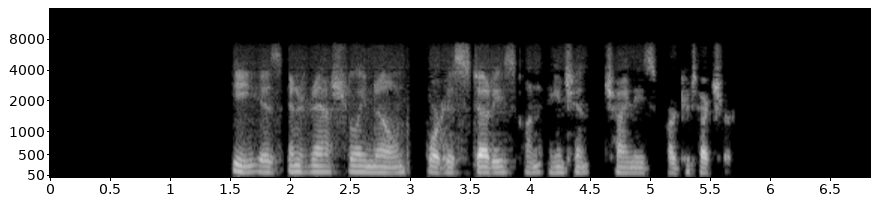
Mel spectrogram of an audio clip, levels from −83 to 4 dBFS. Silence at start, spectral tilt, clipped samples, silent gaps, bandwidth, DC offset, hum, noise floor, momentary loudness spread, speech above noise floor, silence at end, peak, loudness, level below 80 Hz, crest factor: 1.55 s; -5.5 dB/octave; under 0.1%; 3.06-3.10 s, 4.53-4.63 s; 7.6 kHz; under 0.1%; none; under -90 dBFS; 9 LU; over 66 dB; 1.15 s; -4 dBFS; -24 LUFS; -64 dBFS; 22 dB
